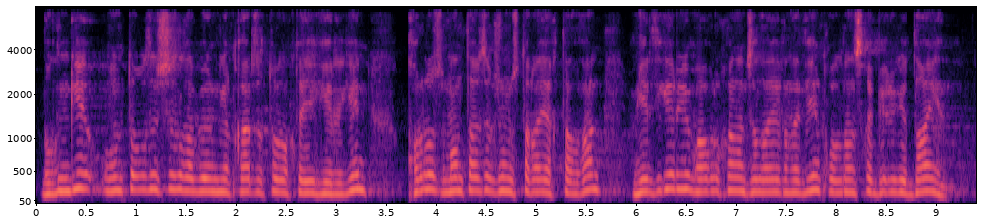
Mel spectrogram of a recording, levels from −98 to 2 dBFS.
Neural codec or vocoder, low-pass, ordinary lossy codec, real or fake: vocoder, 22.05 kHz, 80 mel bands, HiFi-GAN; 7.2 kHz; none; fake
